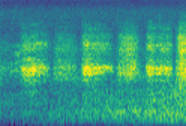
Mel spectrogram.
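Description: Rapid, heavy breathing in short noisy puffs, about three a second, over a low background murmur.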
